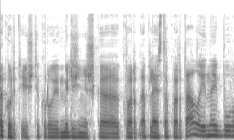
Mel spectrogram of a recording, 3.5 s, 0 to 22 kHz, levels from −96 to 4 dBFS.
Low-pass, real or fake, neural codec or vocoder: 14.4 kHz; real; none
